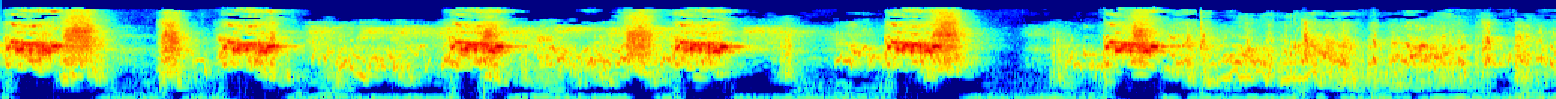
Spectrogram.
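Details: Budgerigar in rhythmic, squawky chatter: loud rasping notes repeat about every three-quarters of a second over a steady underlayer of softer warbling.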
